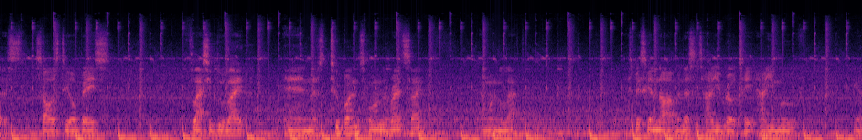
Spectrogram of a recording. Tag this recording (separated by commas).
Music, Speech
